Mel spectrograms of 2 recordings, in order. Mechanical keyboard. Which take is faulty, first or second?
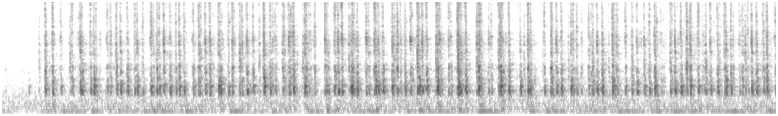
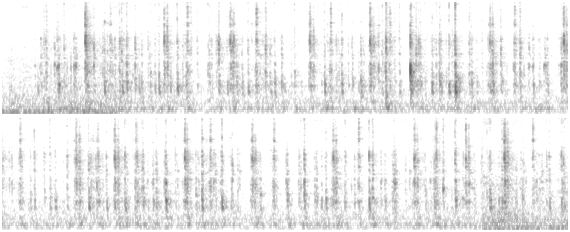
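second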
